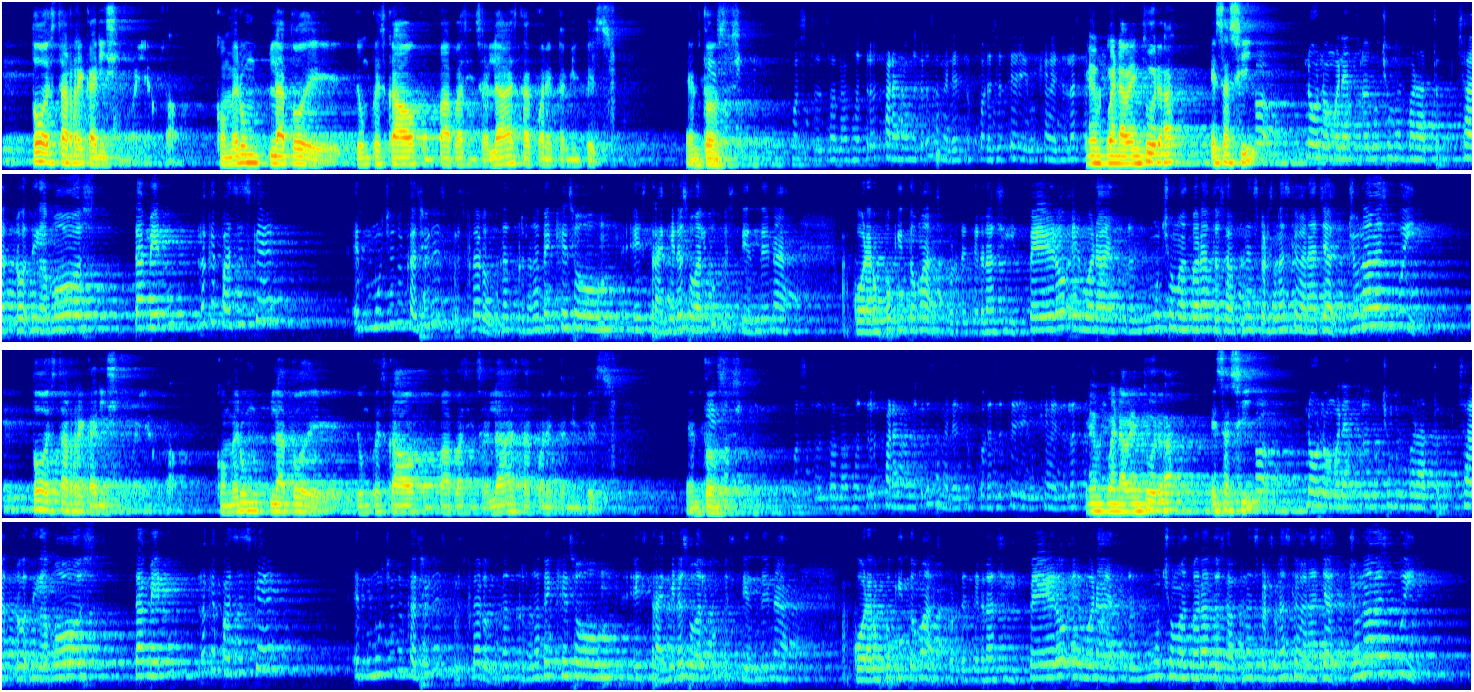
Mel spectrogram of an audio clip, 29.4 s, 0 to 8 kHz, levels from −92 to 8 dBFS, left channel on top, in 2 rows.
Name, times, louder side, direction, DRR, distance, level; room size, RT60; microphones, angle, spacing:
voice 1, 0.3-1.8 2.2-6.1 6.8-7.2 10.8-11.8 12.1-12.5, left 7 dB, 75° left, 12 dB, 0.3 m, -25 dB
voice 2, 7.9-11.1 12.5-12.7 13.0-14.3 14.5-15.6 16.0-17.4 18.2-28.8, left 1 dB, 50° left, 4 dB, 1.5 m, -42 dB
18.5 x 10.5 x 6.6 m, 2.4 s
head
